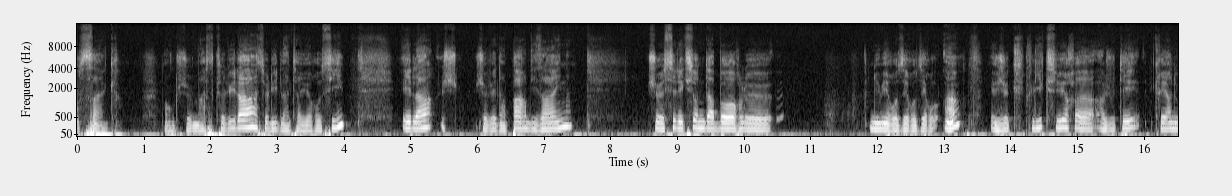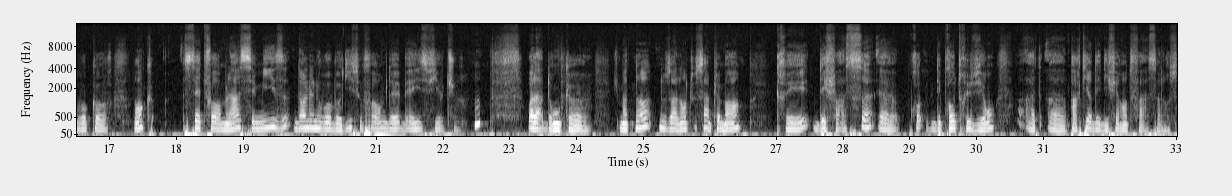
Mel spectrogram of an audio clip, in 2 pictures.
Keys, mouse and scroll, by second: 0.8 click, 1.6 space, 2.6 click, 3.4 space, 4.3-5.1 drag, 6.3 click, 7.0 click, 8.6 click, 11.8 click, 16.5 click, 23.9 click, 23.9 KP_2, 24.6-25.5 drag, 25.6 scroll up 1, 26.2 scroll down 1, 26.5-27.3 drag, 27.6 click, 29.4-30.3 typing, 29.7 click, 31.3 click, 32.1 click.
